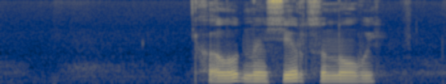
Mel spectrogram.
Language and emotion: Russian, neutral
